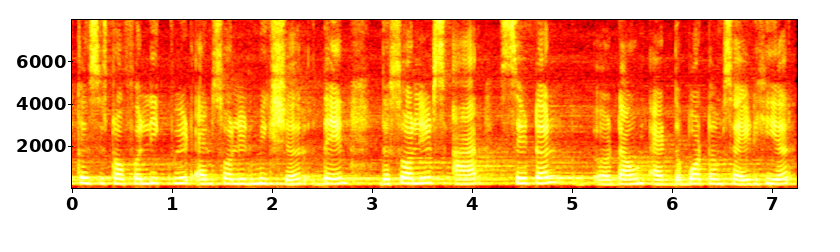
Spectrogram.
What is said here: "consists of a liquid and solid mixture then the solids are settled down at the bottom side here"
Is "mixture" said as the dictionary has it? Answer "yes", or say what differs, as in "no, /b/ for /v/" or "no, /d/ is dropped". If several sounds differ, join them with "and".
no, /s/ is dropped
